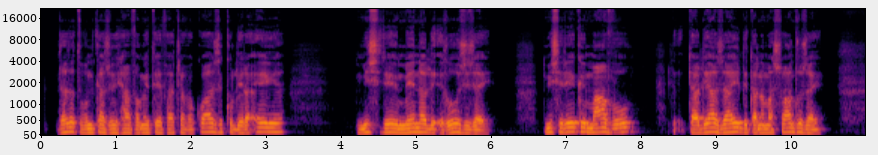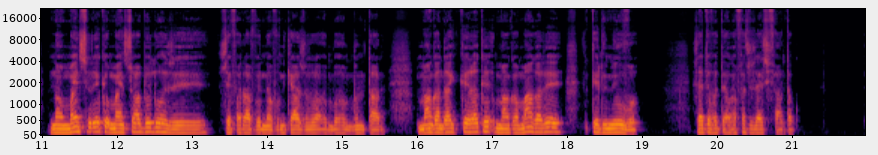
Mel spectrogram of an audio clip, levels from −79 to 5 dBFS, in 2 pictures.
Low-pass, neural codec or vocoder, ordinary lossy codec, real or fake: none; vocoder, 48 kHz, 128 mel bands, Vocos; none; fake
